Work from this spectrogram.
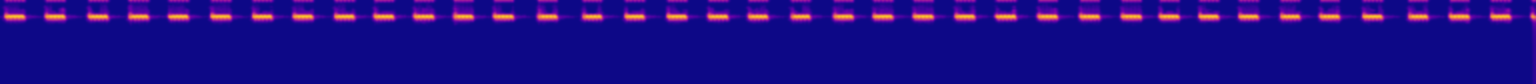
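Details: On a summer evening, a male cricket keeps up a regular beat of short, piercing chirps, roughly four each second, unbroken from start to finish against silence.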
